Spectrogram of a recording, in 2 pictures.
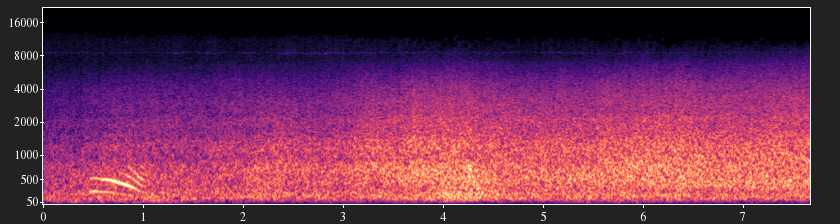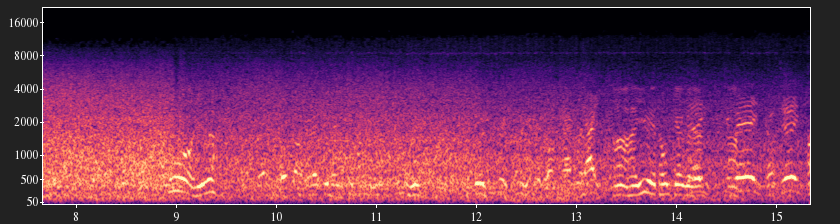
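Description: A huge landslide of earth and rock pours into an abandoned mine, a loud sustained roaring rumble like rushing water, heard over wind noise on the microphone.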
